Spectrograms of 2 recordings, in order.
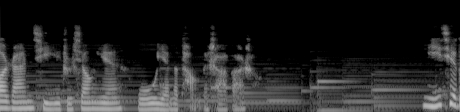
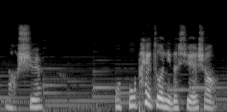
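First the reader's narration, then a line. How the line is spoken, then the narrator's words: Sighing after crying. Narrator (Chinese): 他停住哭，叹一口气对我说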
